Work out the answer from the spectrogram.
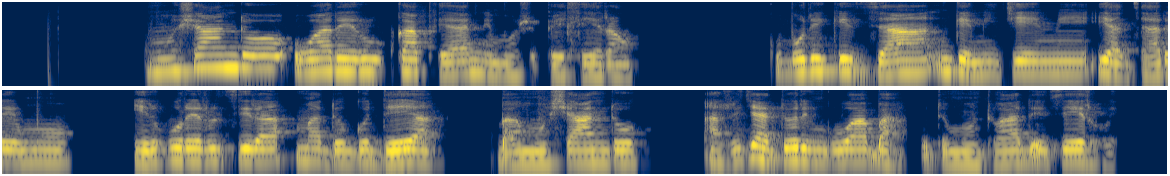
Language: Ndau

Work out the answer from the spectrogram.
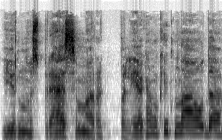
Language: Lithuanian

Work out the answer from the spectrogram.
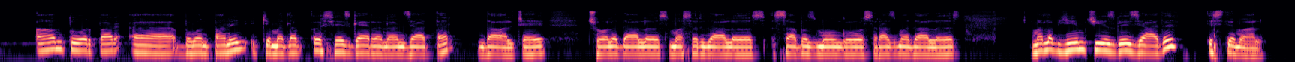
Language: Kashmiri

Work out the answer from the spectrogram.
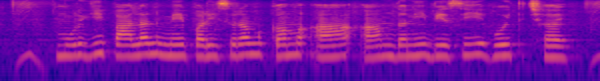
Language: Maithili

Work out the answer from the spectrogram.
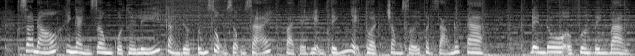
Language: Vietnamese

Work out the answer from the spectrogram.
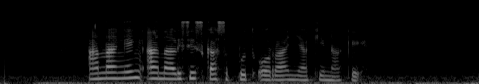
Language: Javanese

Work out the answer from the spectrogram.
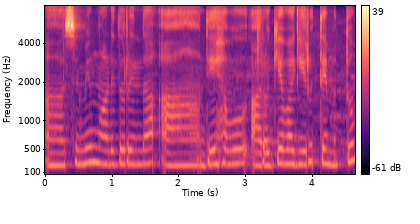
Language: Kannada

